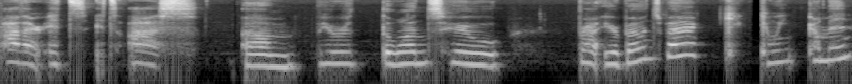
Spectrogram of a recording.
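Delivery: hushed, soft whisper. A player's character casts a message cantrip to the Father, whispering. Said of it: "I'm gonna just kind of whisper".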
